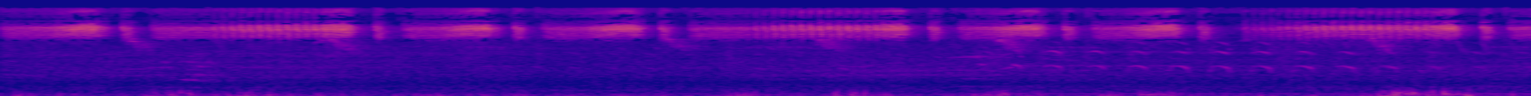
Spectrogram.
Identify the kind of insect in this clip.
cicada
